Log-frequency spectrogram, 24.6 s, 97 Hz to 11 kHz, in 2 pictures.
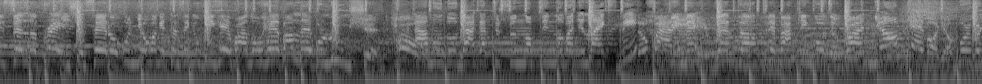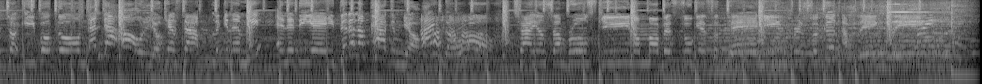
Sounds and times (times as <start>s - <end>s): Music: 0.0s - 24.5s.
